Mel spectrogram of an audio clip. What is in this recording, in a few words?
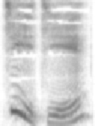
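"ji4jie2", Chinese; 季节; 季節、シーズン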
